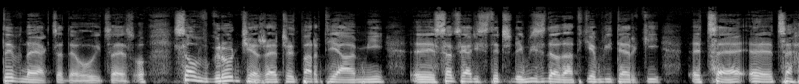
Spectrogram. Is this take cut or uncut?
cut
